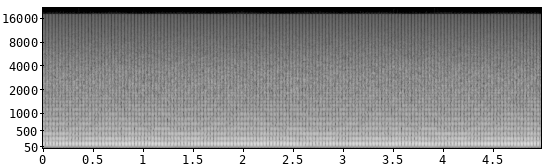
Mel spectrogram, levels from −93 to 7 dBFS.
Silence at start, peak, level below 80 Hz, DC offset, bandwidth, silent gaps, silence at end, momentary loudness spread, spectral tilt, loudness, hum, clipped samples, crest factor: 0 s; 0 dBFS; -58 dBFS; under 0.1%; 19 kHz; none; 0 s; 1 LU; -5.5 dB/octave; -13 LUFS; none; under 0.1%; 12 dB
